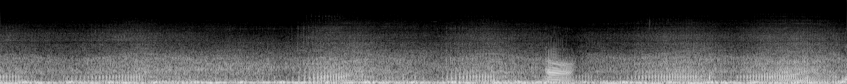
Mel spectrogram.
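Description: A Rusi DL 150 motorcycle engine, recently repaired after heavy white smoke, runs loud and close with a steady rumble and rises in revs, while a person talks over it.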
